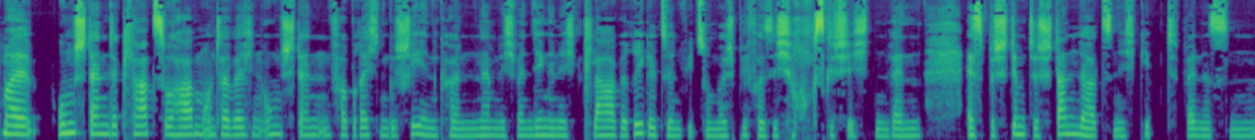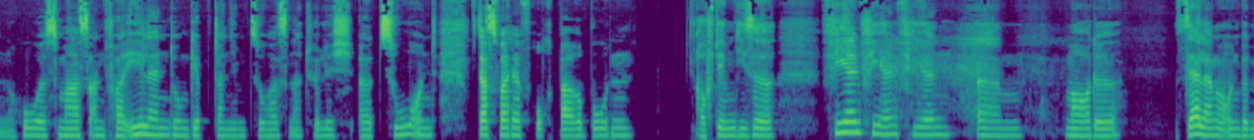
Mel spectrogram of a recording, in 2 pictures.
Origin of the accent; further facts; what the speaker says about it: North Rhine-Westphalia, Germany; Ich komme ja aus Ostwestfalen, vom Plattenland.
